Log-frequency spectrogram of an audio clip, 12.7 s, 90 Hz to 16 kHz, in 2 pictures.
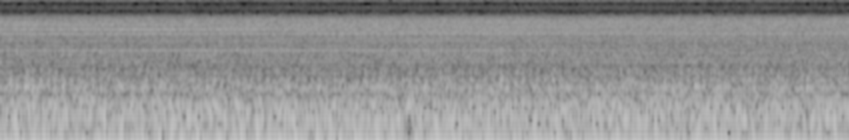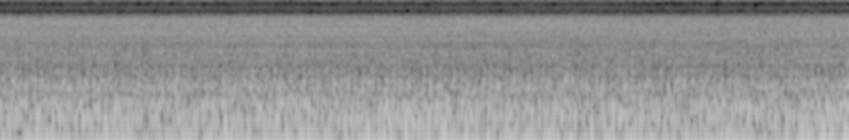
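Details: Owner's BWS24 washing machine on a 4-minute spin: a smooth, constant spin roar with a faint high whine and no thumping or banging. The washer is spinning normally, unlike the neighbour's Midea HealthGuard.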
